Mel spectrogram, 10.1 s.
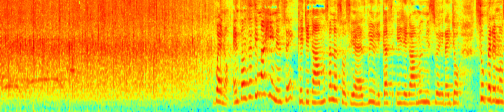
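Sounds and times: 
audience applause: 0.0s - 4.4s
speech: 4.3s - 10.0s.

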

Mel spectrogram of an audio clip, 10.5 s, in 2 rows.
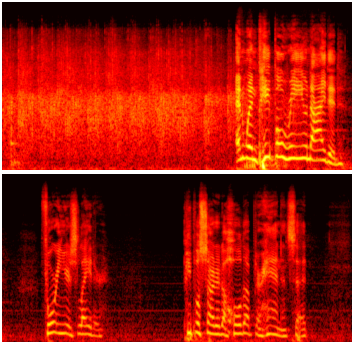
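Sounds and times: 
audience applause: 0.0s - 3.9s
speech: 3.5s - 5.2s, 5.9s - 6.8s, 8.0s - 9.9s.

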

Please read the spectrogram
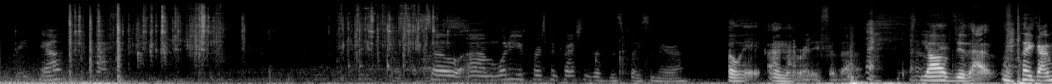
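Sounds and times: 
car engine turning off: 0.0s - 10.5s
speech: 0.4s - 0.9s, 4.3s - 10.5s
keys jangling: 0.7s - 2.7s, 3.3s - 4.7s.

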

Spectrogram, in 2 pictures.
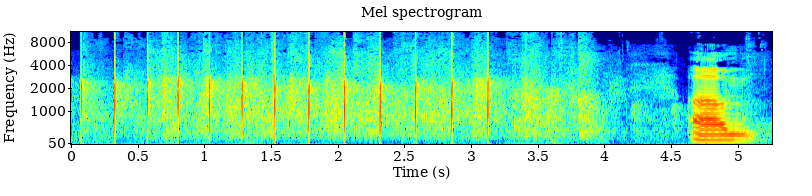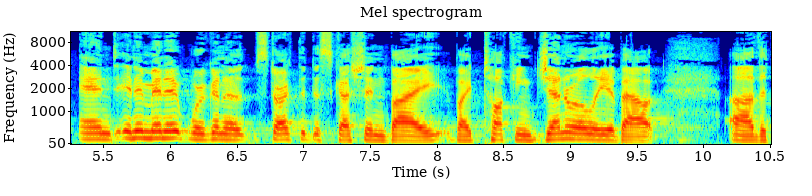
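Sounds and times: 
audience applauding panelists at a transportation workforce discussion: 0.0s - 4.2s
speech: 4.6s - 10.5s.

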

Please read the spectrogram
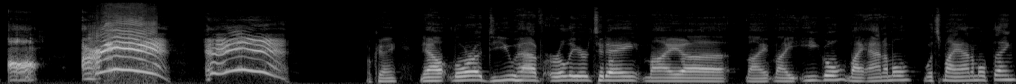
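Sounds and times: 
person imitating a peacock call: 0.0s - 3.0s
speech: 0.1s - 0.4s, 3.8s - 10.1s.

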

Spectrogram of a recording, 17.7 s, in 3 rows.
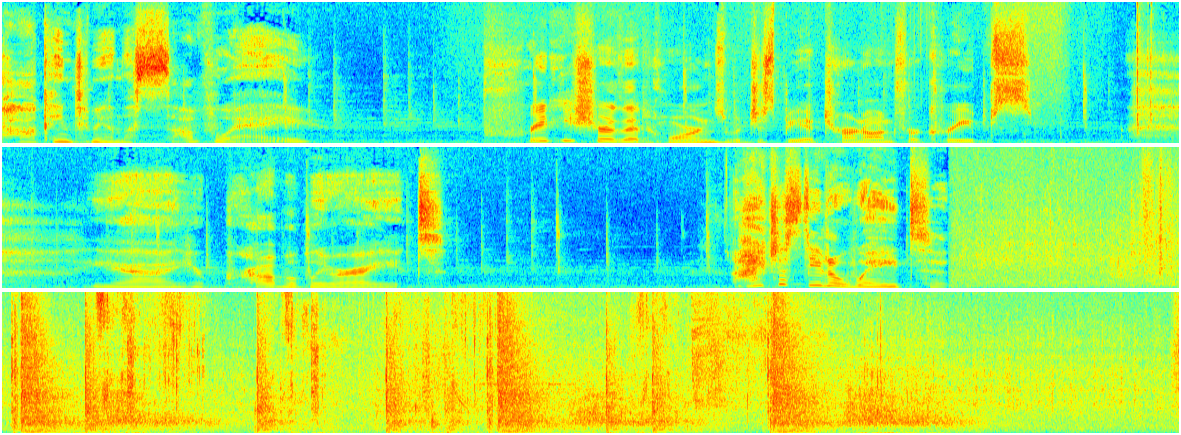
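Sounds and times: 
speech: 0.1s - 1.7s, 2.6s - 5.3s, 6.3s - 8.2s, 9.6s - 10.8s
gunshots: 11.8s - 16.9s.

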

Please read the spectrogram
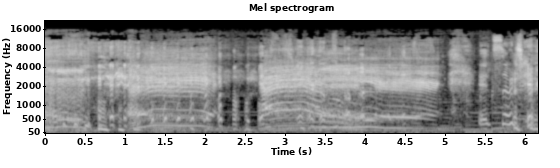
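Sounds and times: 
voice imitating throat hacking to remove tonsil stones: 0.0s - 2.2s
laughter: 0.0s - 5.0s, 5.7s - 6.1s
speech: 5.9s - 6.1s.

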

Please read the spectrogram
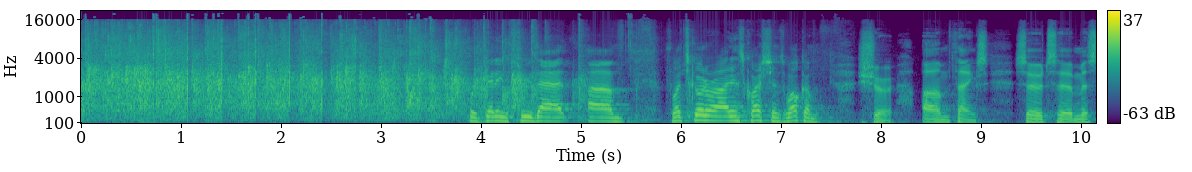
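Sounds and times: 
audience applause at a panel discussion: 0.0s - 5.4s
speech: 3.9s - 10.1s.

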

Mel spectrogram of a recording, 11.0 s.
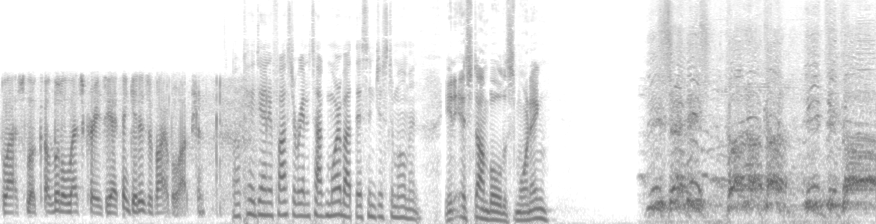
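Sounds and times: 
speech: 0.1s - 7.0s
hundreds of aid flotilla activists cheering at hero's welcome in Istanbul, Turkey: 8.0s - 10.9s.

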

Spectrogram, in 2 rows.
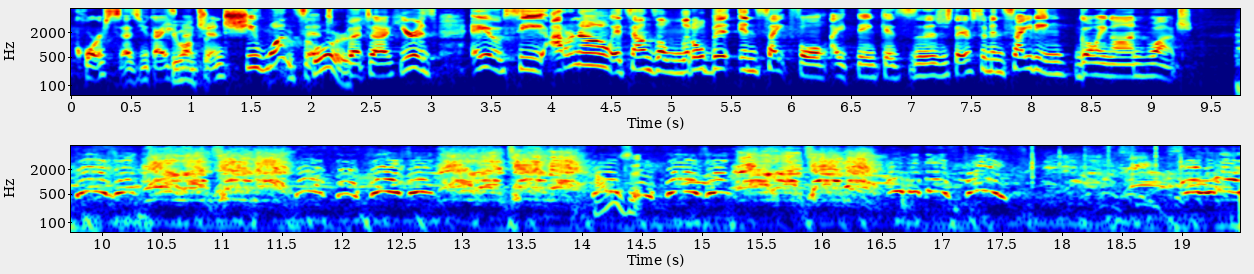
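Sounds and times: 
speech: 0.1s - 11.1s, 14.1s - 16.0s
crowd chanting and shouting: 9.7s - 19.4s
crowd rhythmic clapping: 17.5s - 19.3s.

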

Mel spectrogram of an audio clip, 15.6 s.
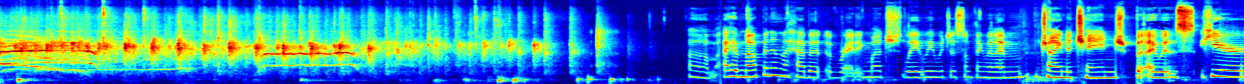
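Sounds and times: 
whoops: 0.0s - 2.6s, 3.2s - 4.8s
audience applause for a reader at a reading night: 0.0s - 7.8s
speech: 9.1s - 15.5s.

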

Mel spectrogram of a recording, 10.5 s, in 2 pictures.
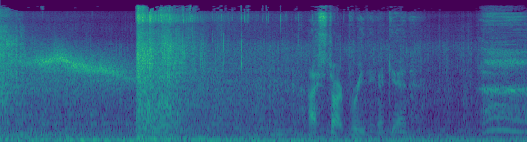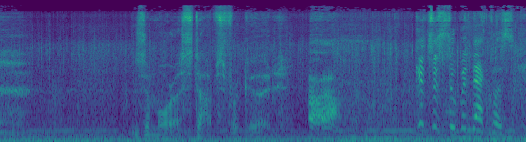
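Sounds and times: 
debris rumbling: 0.0s - 10.5s
chunk of cement falling and crashing: 1.4s - 2.3s
speech: 3.1s - 5.0s, 6.7s - 10.5s.

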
